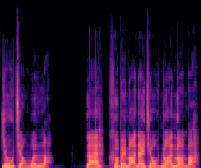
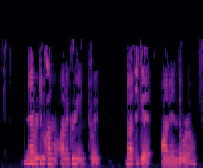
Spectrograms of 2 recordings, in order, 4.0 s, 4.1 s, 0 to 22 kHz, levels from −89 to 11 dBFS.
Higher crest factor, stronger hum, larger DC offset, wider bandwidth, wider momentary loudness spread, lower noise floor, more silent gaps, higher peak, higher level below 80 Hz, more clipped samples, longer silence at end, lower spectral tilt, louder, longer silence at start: about the same, 16 dB vs 18 dB; neither; neither; about the same, 16.5 kHz vs 16.5 kHz; second, 6 LU vs 10 LU; second, -71 dBFS vs -75 dBFS; neither; first, 0 dBFS vs -16 dBFS; first, -54 dBFS vs -76 dBFS; neither; about the same, 0.05 s vs 0.15 s; first, -4 dB/octave vs 2 dB/octave; first, -16 LUFS vs -30 LUFS; second, 0.05 s vs 0.5 s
